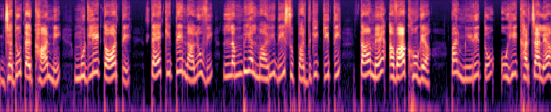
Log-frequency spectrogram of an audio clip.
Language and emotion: Punjabi, surprised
